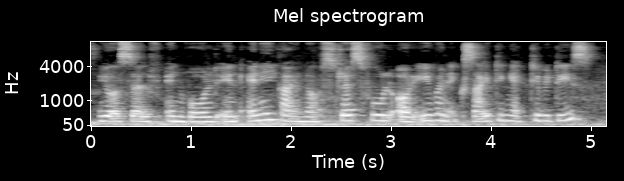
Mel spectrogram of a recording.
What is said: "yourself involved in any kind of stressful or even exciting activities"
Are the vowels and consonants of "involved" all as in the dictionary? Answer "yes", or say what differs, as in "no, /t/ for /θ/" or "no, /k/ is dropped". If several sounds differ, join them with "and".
yes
